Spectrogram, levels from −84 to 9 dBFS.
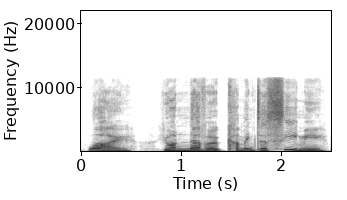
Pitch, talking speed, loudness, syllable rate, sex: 180 Hz, 145 wpm, -16 LUFS, 4.2 syllables/s, male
